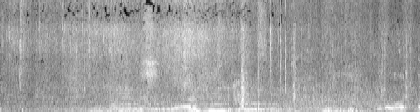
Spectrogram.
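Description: Cattle lowing: several low, drawn-out calls that rise and fall in pitch, between about two and five and a half seconds in, followed by some low thumping handling noise.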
